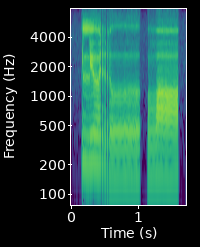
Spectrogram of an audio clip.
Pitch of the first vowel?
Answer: high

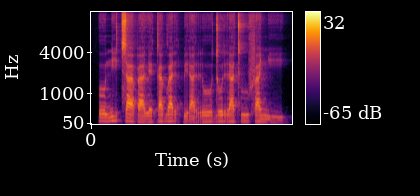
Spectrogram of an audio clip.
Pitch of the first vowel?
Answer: low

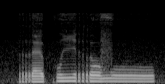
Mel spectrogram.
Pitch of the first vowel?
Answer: low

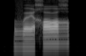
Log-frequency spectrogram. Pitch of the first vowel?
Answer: low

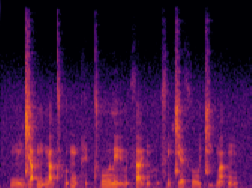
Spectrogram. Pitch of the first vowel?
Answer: low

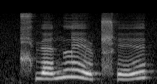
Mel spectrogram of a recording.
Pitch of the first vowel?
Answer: rising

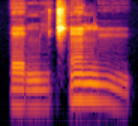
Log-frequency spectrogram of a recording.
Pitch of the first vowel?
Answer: low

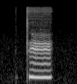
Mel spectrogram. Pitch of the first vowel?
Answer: high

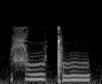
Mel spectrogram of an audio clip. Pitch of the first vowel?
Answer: high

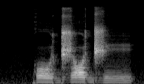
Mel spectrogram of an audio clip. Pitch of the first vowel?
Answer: low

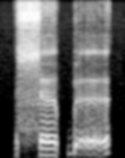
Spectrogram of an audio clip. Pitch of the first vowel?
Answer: low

